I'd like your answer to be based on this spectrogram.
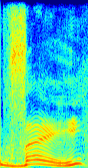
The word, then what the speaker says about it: Weil: In your outline are what Simone Weil, that's how you pronounce it, it's a French lady, she calls these the marks of suffering.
